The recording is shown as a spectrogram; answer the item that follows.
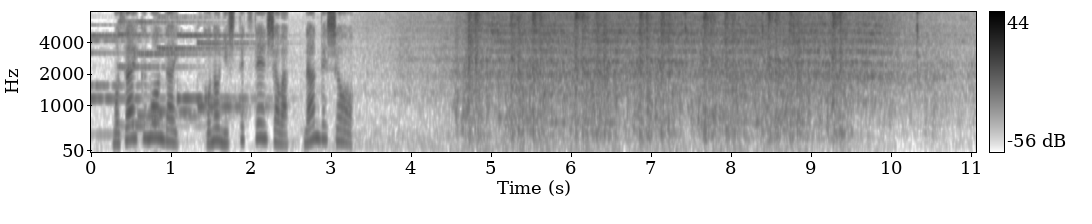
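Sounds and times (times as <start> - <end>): electric train running past: 3.3 - 11.0
rail joint clacks: 4.5 - 10.8.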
